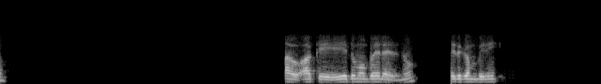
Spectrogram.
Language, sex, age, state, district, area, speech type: Malayalam, male, 18-30, Kerala, Idukki, rural, conversation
